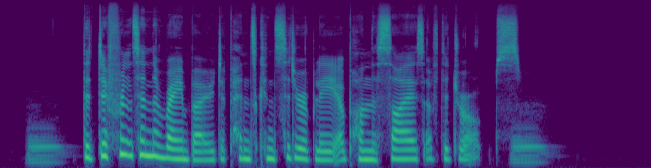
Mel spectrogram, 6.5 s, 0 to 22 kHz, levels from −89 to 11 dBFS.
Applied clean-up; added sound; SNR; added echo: none; Wind instrument, woodwind instrument; 17 dB; none.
